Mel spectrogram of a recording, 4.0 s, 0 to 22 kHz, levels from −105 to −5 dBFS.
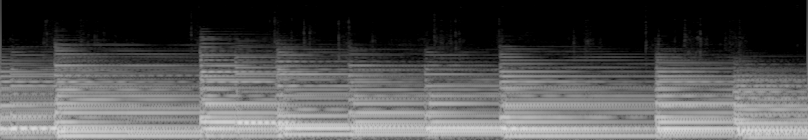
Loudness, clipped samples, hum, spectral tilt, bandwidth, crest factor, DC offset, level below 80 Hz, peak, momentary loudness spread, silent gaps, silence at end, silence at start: -26 LUFS; under 0.1%; none; -10 dB/octave; 5.2 kHz; 14 dB; under 0.1%; -60 dBFS; -12 dBFS; 5 LU; none; 0 s; 0 s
